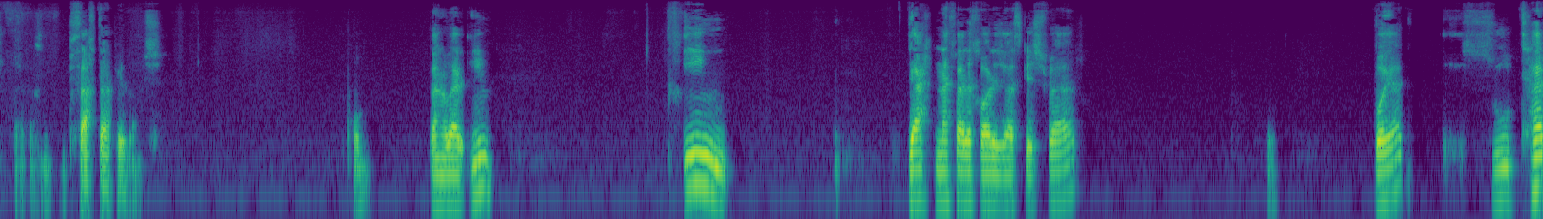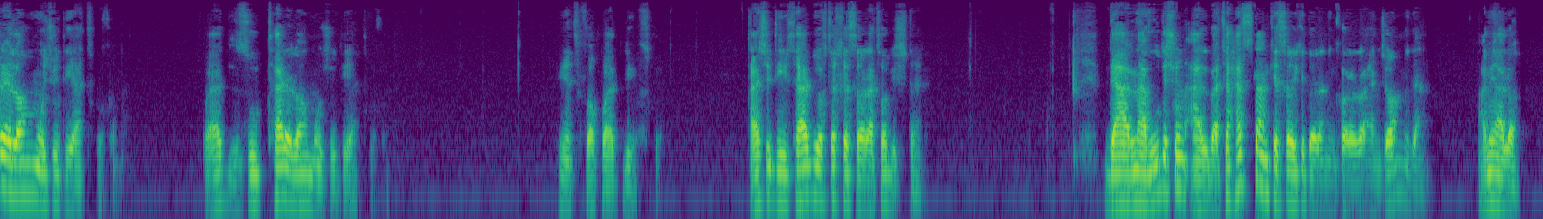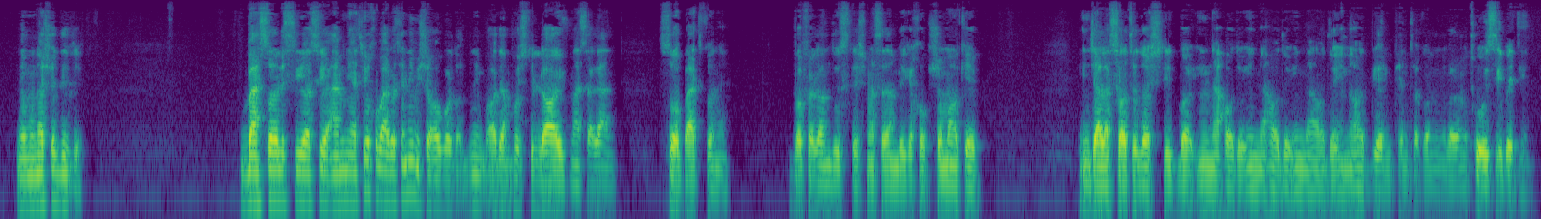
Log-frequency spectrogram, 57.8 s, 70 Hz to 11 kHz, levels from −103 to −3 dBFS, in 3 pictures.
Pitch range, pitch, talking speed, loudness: 85-130 Hz, 105 Hz, 90 wpm, -26 LUFS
